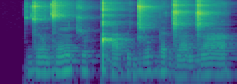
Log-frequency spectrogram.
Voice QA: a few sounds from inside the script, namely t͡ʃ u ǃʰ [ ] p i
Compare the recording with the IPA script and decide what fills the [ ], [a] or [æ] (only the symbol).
a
